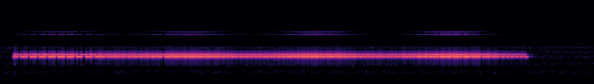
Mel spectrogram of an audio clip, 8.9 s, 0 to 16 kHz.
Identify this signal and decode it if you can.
NAVTEX (SITOR-B), 100 baud, 170 Hz shift, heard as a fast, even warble, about 1360 Hz centre, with fading. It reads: 5293 2864 7712 1511 8399 7974 9925 9428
